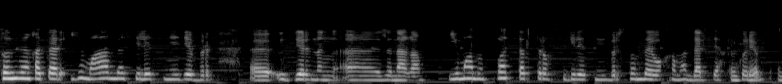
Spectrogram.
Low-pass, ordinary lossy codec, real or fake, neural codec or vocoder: 5.4 kHz; none; real; none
